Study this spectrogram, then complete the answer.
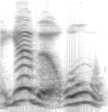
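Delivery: यब गू drawn out slowly, heavy ग़ैन; slow recitation demo. Shown as a demonstration. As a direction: stretch यब गू with a thick throaty ग़ैन. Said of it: "अब गैन को मोटा करना है". (यब गू धीरे, ग़ैन मोटा)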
